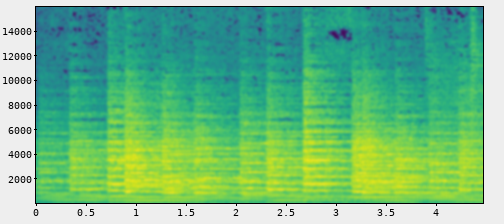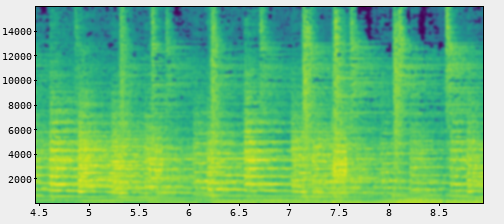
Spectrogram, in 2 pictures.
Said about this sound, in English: Now I hear the bells calling me to church.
